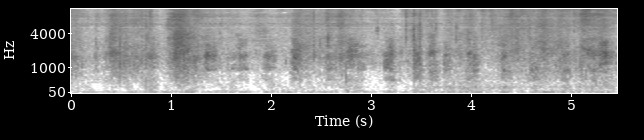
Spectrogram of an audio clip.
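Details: Border Collie named Bly, a dog prone to excitement-triggered seizures, in the afternoon, seeming calmer than in the morning; quick breathy panting bursts, rough and uneven, carried on with faint background noise.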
